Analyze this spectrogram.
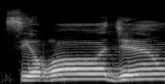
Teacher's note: র এটা মোটা হবে পুরো হবে রয়ে জবর থাকলে র মোটা হয়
